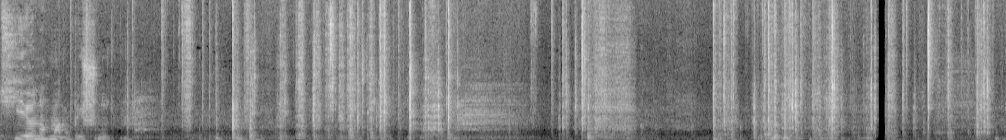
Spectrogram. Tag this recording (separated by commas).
plastic bottle crushing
